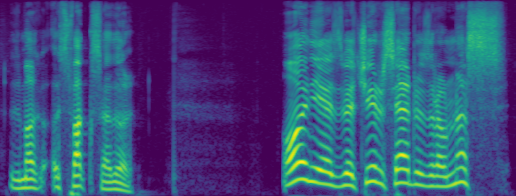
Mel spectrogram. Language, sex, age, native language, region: Slovenian, male, 60+, Slovenian, Carinthia region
